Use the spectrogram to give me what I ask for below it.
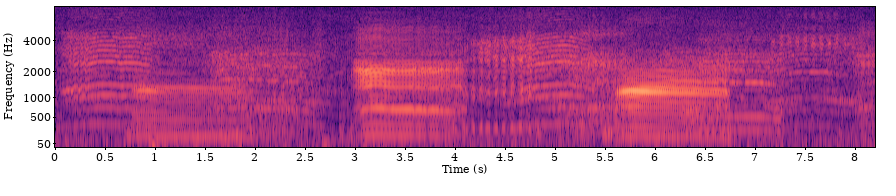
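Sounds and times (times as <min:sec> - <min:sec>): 
sheep and lambs bleating: 0:00.0 - 0:08.1.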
